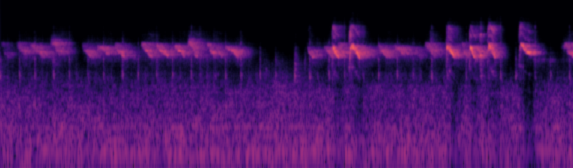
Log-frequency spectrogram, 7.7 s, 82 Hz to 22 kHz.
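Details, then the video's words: Malaysian Oriental white-eye, a caged hobby bird, singing its 'buka' opening song on 21 June 2023: repeated high, slurred whistles, then sharper, louder chirps near the end, with low background rumble. "Malaysian Mata Puteh Buka Sing"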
